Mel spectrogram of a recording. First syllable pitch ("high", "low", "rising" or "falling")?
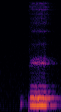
high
